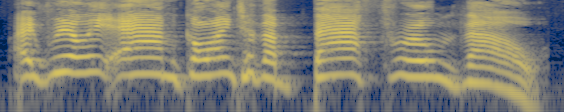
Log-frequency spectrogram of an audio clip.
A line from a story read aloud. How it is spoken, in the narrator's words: George shouted toward Deirdre's cell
